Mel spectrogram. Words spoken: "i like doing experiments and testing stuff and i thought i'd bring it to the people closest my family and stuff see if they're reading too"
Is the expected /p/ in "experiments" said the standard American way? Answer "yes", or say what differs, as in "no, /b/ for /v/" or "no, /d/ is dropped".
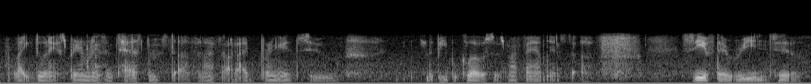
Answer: yes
